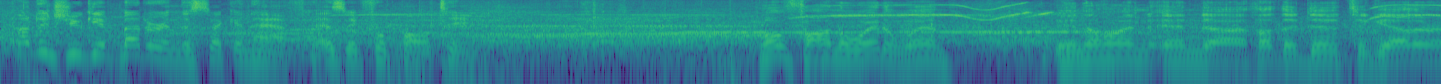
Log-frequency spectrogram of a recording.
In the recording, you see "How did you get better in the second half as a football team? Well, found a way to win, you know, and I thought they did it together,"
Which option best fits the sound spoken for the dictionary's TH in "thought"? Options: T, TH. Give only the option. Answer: TH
